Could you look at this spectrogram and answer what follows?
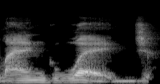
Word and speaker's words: language: And then g, j, saying its second sound of j, right? A g, j, saying its second sound. Language, language. And of course, the silent final E.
